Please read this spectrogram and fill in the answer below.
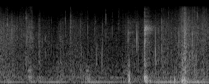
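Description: Plastic wrapping on a mattress crinkling and rustling as it is handled, with a few light knocks in the second half, over a low steady hum.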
